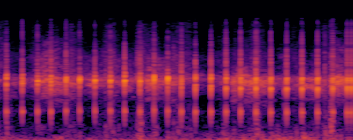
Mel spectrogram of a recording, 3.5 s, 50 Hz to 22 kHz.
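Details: Fighting white storks, 29 March 2024, Latvian live nest camera: rhythmic dry clacking rattle, evenly spaced sharp knocks at a steady quick pace.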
